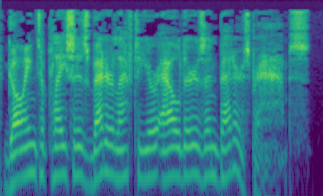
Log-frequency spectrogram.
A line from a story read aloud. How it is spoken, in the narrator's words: Gardner went on in his mellow, regretful voice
